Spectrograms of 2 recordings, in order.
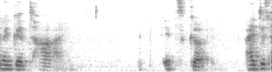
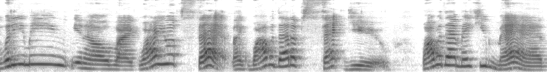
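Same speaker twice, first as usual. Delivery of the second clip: put-on defensive boyfriend; 5 semitones higher, 4 dB louder than usual. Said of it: "he got really defensive".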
